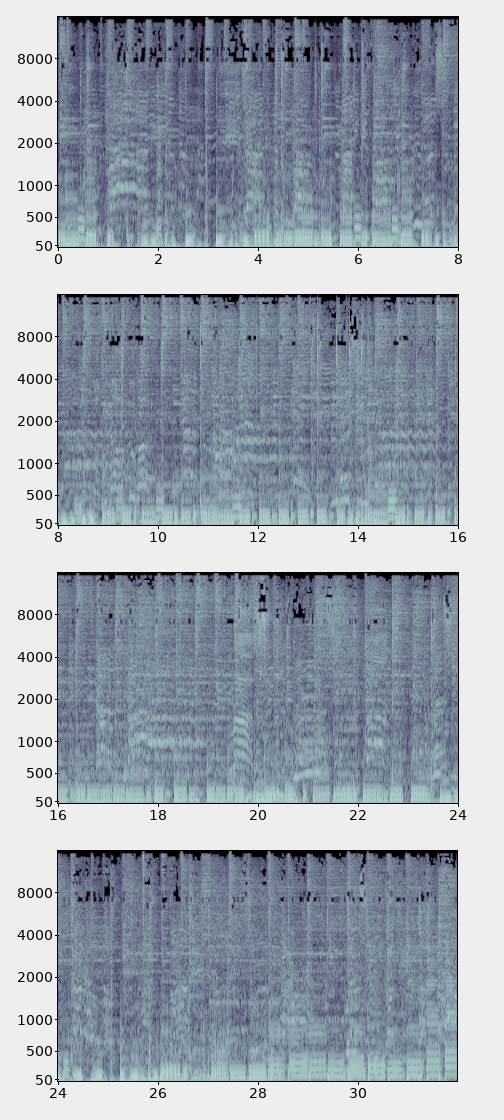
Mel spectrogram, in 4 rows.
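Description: Pedulla MVP5 five-string electric bass playing the verse bass line along with a recorded worship song: a full band with a lead singer.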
